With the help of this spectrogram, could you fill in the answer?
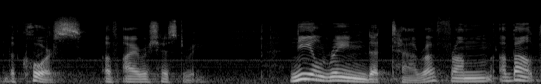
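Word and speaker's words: Niall: by the name of neil n-i-a-l-l you may if you wish give it the english pronunciation of nile neil is not only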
